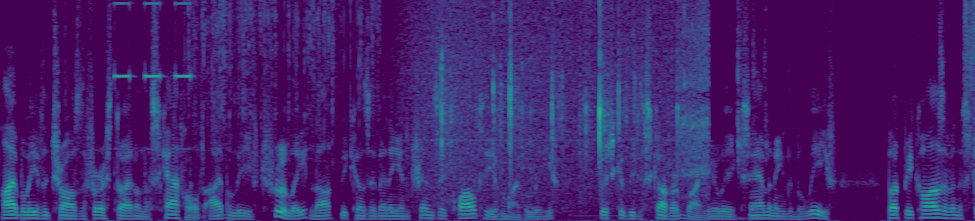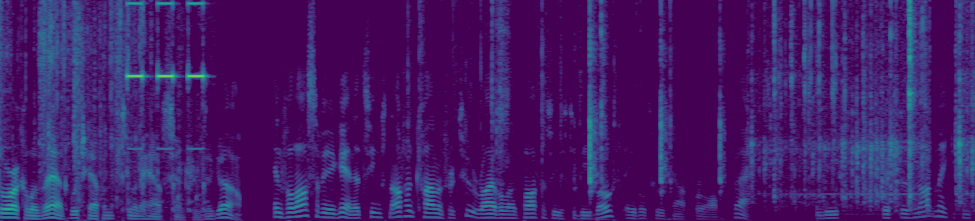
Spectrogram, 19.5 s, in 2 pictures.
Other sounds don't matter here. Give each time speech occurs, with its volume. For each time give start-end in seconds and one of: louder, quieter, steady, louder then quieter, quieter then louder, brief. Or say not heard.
0.0-19.4 quieter.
